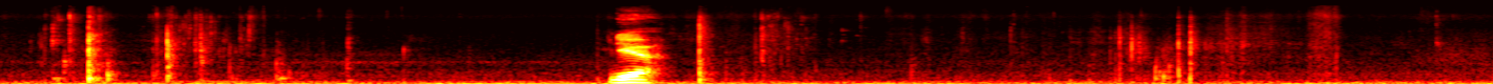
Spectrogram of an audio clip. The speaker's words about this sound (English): I actually need some water. Hold on. Guess I can drink this.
